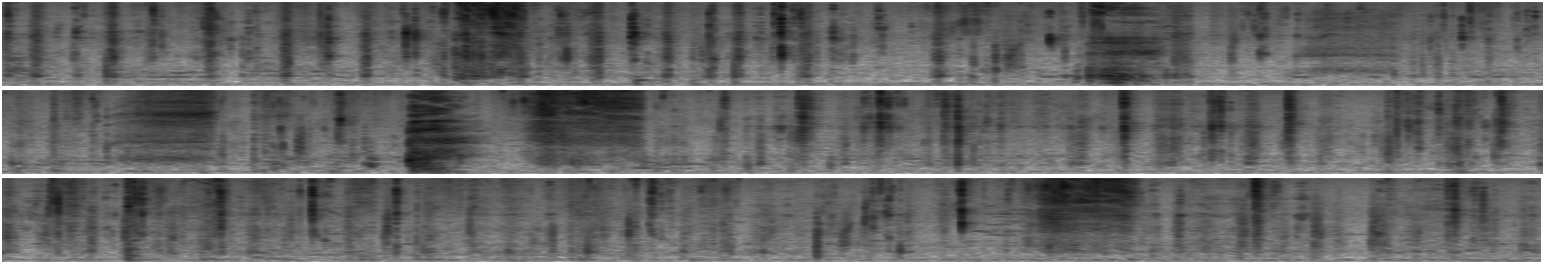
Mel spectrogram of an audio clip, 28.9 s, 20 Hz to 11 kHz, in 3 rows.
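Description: Close-up eating sounds: chewing and crunching of raw cucumber slices and rice with wet mouth clicks, with a few louder bursts about 3, 7, 12 and 26 seconds in.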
